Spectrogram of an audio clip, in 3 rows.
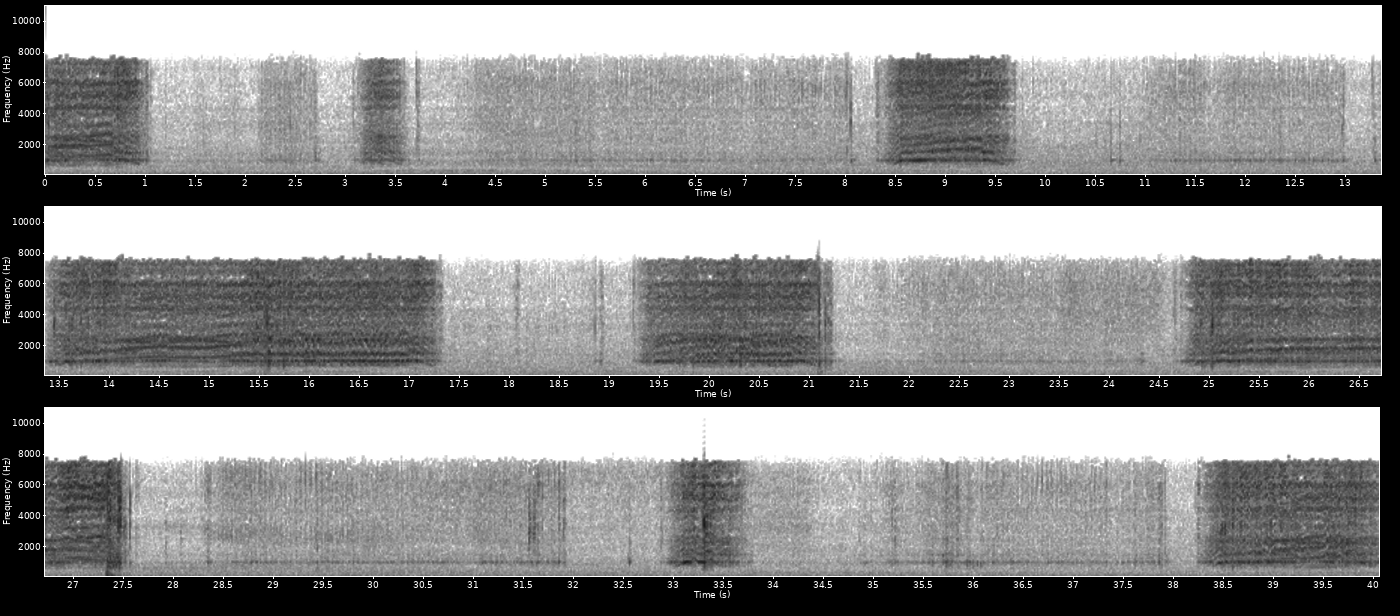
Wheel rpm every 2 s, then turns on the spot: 70, 10, 10, 20, 70, 10, 50, 150, 70, 60, 70, 20, 90, 110, 20, 20, 30, 10, 20, 100.
0-8 10-12 20-24 28-38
